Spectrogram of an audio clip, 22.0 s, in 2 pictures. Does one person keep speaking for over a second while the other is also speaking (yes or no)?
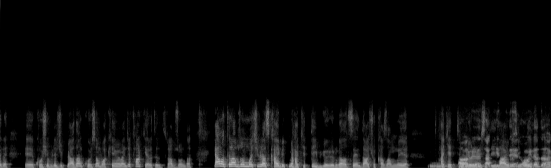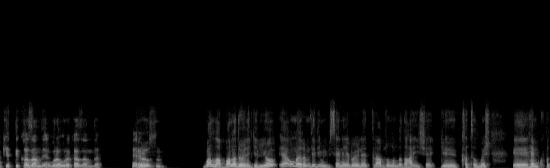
yes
